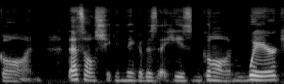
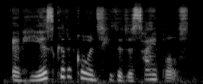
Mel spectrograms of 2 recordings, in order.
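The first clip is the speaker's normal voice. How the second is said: plain reading voice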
